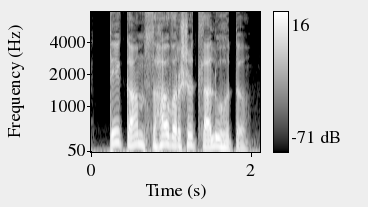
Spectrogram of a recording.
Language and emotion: Marathi, neutral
